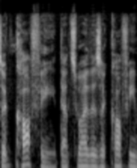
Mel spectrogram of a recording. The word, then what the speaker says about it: Ko-fi: But British people might say Kofi or something. Well, they say coffee because the whole point is that you've got a mug. You're paying for their coffee, but they can't say coffee.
